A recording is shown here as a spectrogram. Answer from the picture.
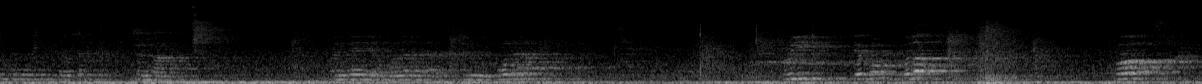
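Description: A man's voice speaking in short phrases, over a steady low hum, with a brief knock about nine seconds in.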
